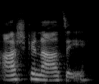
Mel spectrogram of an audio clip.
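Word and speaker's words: Ashkenazi: about different things um is that Ash canazi kazi Is that how you say it? Uh, yeah. Ashkanazi.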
